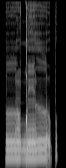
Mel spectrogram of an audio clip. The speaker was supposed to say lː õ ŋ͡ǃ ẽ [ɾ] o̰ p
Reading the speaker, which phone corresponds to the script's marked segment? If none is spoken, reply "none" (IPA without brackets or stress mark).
lː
